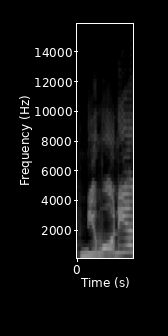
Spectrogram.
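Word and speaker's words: pneumonia: पर साइलेंट होता है न्यूमोनिया जो है इसमें भी पी साइलेंट होता है और यहां पर एन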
